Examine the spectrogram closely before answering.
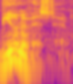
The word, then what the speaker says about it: Buena Vista: And there's one in Colorado called Buena Vista, but they're not going to pronounce it the Spanish way. They pronounce it Buena Vista.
